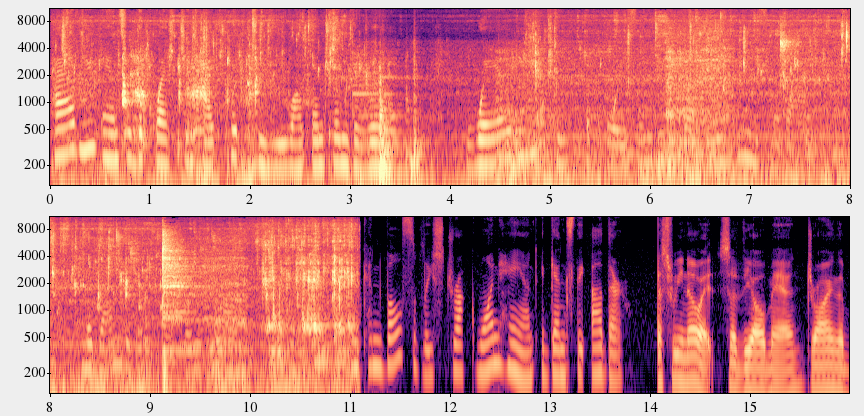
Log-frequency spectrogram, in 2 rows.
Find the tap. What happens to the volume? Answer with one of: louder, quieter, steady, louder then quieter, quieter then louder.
steady.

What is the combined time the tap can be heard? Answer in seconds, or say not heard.
11 s.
